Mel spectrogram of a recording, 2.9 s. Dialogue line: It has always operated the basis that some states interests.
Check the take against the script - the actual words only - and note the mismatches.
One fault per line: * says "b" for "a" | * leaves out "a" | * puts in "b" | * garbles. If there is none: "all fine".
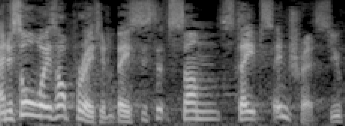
all fine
